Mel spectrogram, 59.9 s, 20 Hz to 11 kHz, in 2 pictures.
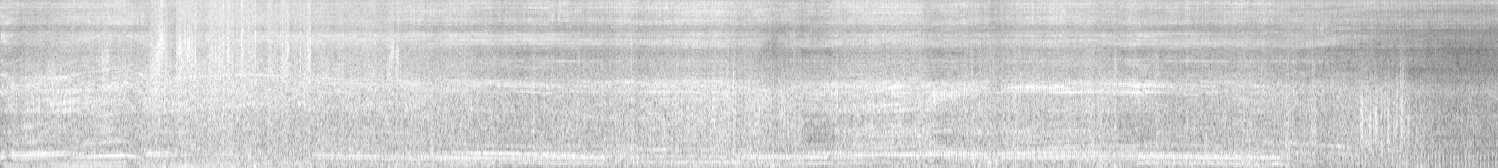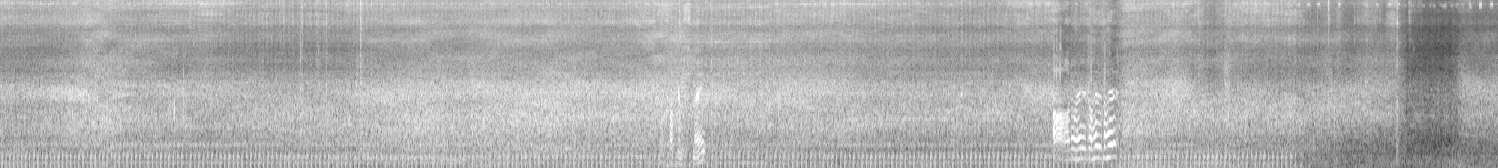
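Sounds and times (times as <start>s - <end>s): wind noise: 0.0s - 30.0s
motorcycle engine running: 0.0s - 59.9s.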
